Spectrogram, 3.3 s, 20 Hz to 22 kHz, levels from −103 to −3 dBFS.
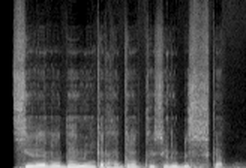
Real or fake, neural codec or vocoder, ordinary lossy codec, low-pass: fake; codec, 44.1 kHz, 1.7 kbps, Pupu-Codec; none; none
